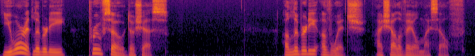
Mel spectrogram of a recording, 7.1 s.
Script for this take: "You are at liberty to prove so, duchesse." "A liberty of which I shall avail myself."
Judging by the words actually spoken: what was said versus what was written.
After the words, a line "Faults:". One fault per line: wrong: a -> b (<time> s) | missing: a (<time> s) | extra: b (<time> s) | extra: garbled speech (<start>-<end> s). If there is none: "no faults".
"You are at liberty prove so, duchesse." "A liberty of which I shall avail myself."
Faults:
missing: to (1.0 s)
